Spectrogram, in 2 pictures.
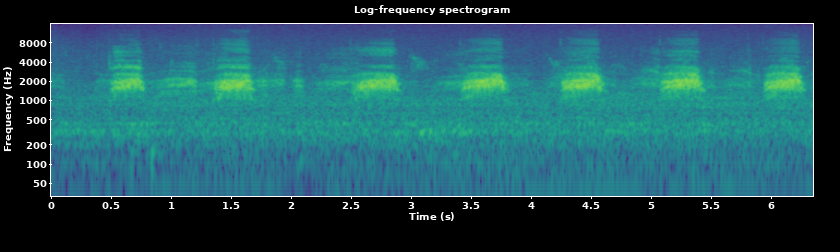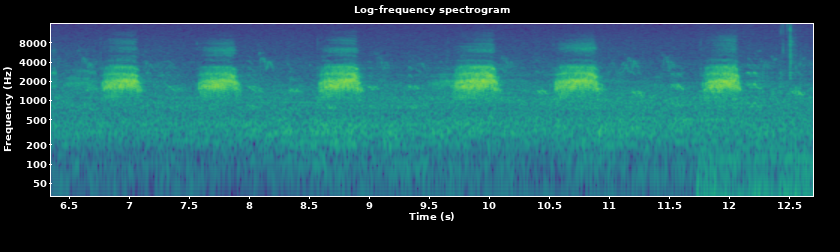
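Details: Male mallard (drake) giving harsh, nasal, rasping calls, about thirteen in twelve seconds at near one per second, over a faint hiss; males make this sound, unlike the traditional quack, which only hens give.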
